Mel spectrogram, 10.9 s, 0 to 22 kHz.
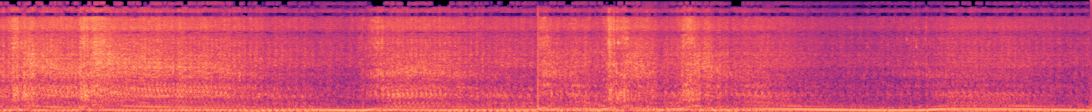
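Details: Ford 289 small-block V8 with C4 transmission, freshly rebuilt and installed in a 1973 Mercury Comet, with H-pipe and mufflers: catches and settles into a steady, even idle with a couple of light blips, no knocks or misses; normal start and idle.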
